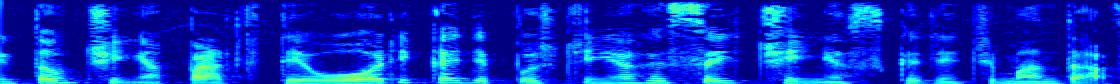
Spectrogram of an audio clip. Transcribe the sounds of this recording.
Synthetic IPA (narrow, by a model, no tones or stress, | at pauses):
ẽnt̪ɐ̃w̃t͡ʃĩɲɐːpaɾt͡ʃ̪ɪ̥t̪eɔɾikɐɪd̪epojst͡ʃĩɲɐɦesejt͡ʃĩɲɐskɪɐʒẽnt͡ʃ̪ɪmɐ̃nd̪a̰vɐ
